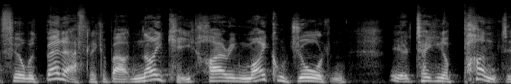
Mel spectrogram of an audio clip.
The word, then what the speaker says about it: Nike: to that combination of Air Nike Nike it's pronounced Nike is the Greek word for victory uh and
